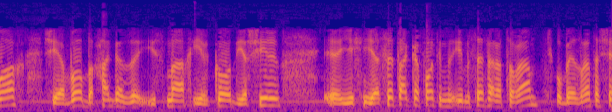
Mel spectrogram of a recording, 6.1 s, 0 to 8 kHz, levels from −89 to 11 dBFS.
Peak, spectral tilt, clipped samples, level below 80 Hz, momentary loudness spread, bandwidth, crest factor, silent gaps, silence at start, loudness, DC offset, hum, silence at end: -2 dBFS; -8.5 dB/octave; under 0.1%; -54 dBFS; 5 LU; 3.9 kHz; 14 dB; none; 0 s; -17 LUFS; under 0.1%; none; 0 s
